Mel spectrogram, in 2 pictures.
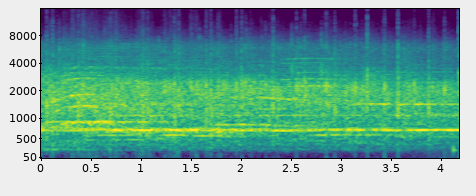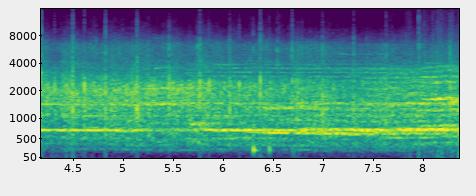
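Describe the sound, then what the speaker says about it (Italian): Sustained applause and cheering fill a futsal venue as the winning Promo team celebrates its cup final victory, a dense, loud, even roar of clapping with scattered shouts and whistles throughout. "un grande applauso ancora per il promo"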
